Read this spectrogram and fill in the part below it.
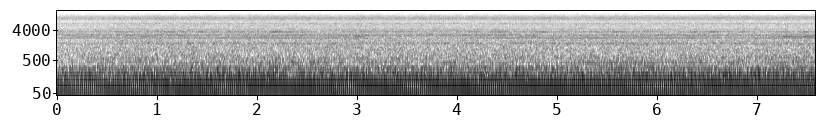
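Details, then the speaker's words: BMW X5 that had been misfiring, with a bank 2 lean reading and injector 6 checked; coolant 45, radiator outlet 42, oil 42, intake 46 degrees. Steady, even idle with no stumble or skip; no misfire now, normal idle. "This doesn't make any sense at all. This car has no misfire whatsoever right now. Runs perfect."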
